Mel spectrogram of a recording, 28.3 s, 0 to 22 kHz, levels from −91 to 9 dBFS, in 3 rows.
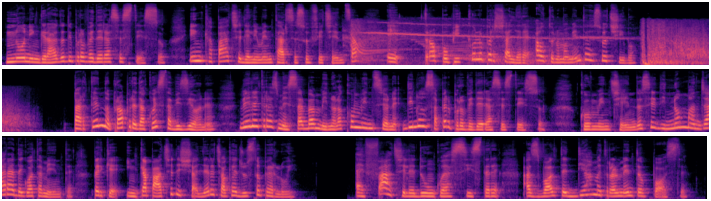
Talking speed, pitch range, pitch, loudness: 135 wpm, 190-275 Hz, 215 Hz, -21 LUFS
